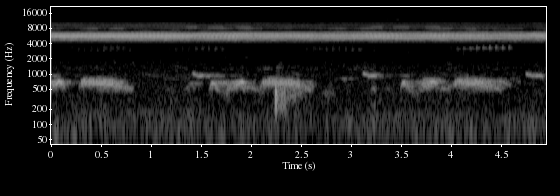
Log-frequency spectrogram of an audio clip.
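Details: Spotted dove in the wild, a deep-voiced 'khu ang' coo singer drawn in by decoy trapping in Thailand. Rounded low coos in a run of about six notes sound over a constant shrill insect buzz.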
